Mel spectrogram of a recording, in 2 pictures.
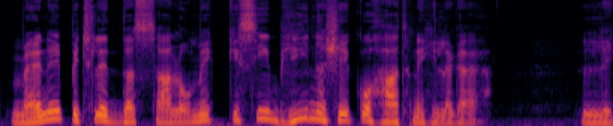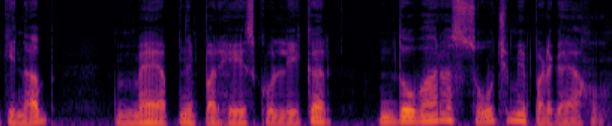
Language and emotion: Hindi, fearful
